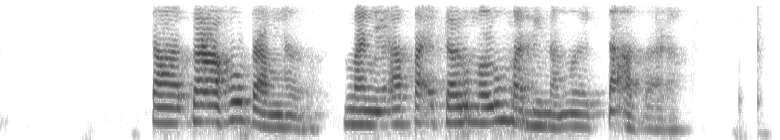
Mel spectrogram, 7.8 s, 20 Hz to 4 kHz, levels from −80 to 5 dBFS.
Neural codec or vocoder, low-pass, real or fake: codec, 44.1 kHz, 2.6 kbps, DAC; 3.6 kHz; fake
